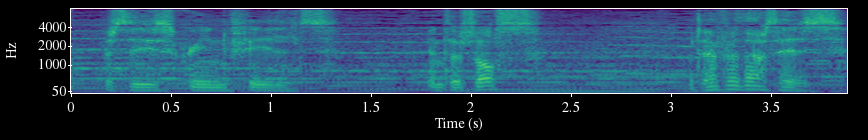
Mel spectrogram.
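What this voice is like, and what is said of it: Poor attempt at Irish accent. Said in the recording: “Not an Irish accent anyway ... Atrocious ... She's pretty bad.”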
